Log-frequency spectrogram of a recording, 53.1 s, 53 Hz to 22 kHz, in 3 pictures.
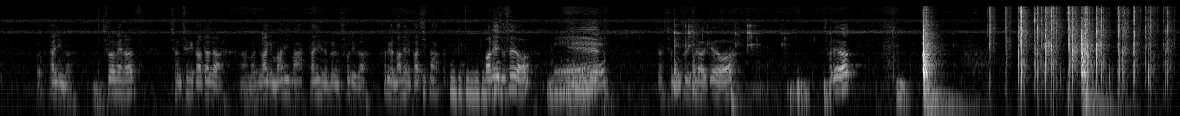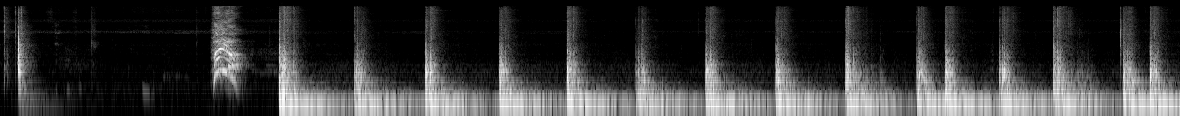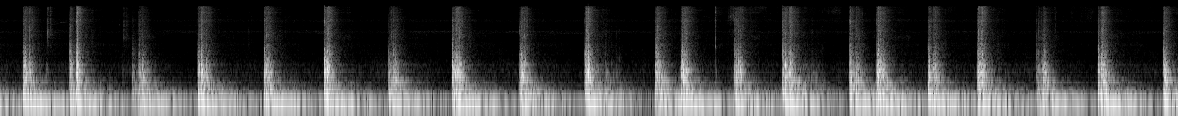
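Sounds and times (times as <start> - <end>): barrel drums booming: 21.9 - 53.0.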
